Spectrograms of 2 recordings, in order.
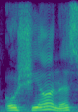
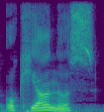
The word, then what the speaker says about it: Oceanus: So Oceanus pops up 13 different times because Oceanus or Oceanos or Oceanos, many pronunciations, was this river-like ocean, we'll call it, okay?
